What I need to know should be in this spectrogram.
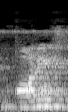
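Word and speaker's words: honest: Hussain was एन ऑनेस्ट मैन। देखिए यहां एन क्यों लगा है, क्योंकि यहां पर क्या है, ऑनेस्ट। तो इसका प्रोनाउंसिएशन मात्रा वाले अक्षर से हो रहा है, मात्रा का मतलब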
